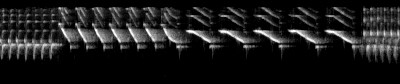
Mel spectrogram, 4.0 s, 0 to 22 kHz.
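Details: Spanish Timbrado canary of Huppe (crested) type, bred 2020, singing training song: brief fast trill, then a series of clear downward-sliding whistles roughly three per second, closing with a brisk rolling trill.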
